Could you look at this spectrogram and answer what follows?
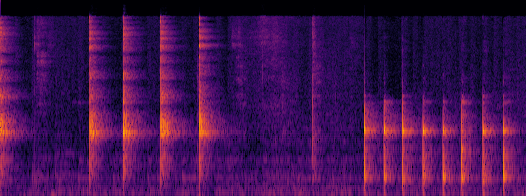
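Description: A Spinlab ALC Airlight Carbon table tennis blade, two carbon plies plus five wood, rapped by knuckle: a few spaced hollow pings, then a quicker run of about eight evenly timed taps, close and clear.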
